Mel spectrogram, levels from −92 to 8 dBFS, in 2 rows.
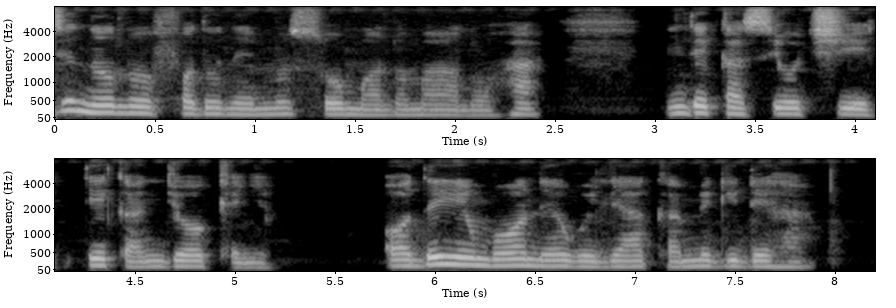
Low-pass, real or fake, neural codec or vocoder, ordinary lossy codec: none; real; none; none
